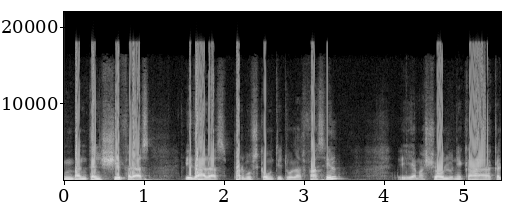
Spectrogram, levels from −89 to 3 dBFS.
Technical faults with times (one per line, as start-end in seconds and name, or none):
0.14-0.94 integer overflow
1.57-2.51 integer overflow
3.09-3.28 integer overflow
4.66-5.29 integer overflow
